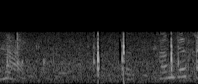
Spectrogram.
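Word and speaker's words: gneiss: It's spelled G N E I SS for now for nice.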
